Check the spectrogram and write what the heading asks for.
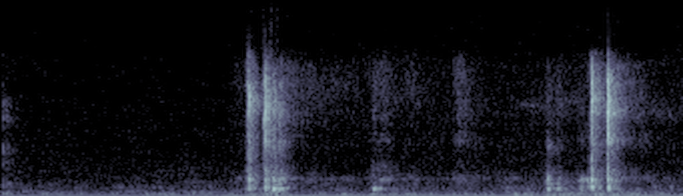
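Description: A few sharp clicks at a computer: a pair about one and a half seconds in, one softer click, then a quick cluster near the end, over faint room tone.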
